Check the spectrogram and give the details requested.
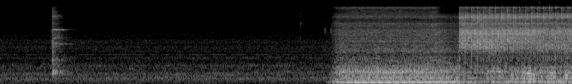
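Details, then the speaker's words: Quiet room, then a fast, steady buzzing rattle of pulses, about 200 a minute: a Biotronix pneumatic radial shockwave (ESWT) handpiece firing (maximum 12 bar). "ये 12 बार तक अभी मैं इसको आपको चला के दिखाऊंगा। बट 12 बार पे काफी ज्यादा इंटेंसिटी है एक छोटे टिश्यू एरिया के लिए।"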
